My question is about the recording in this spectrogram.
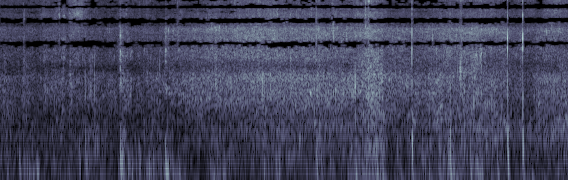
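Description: Waves breaking and washing in the surf, with wind buffeting the microphone and scattered thumps.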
